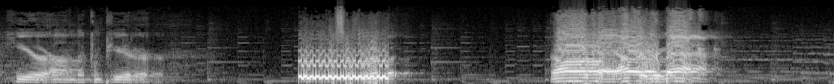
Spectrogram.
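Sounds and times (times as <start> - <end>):
speech: 0.2 - 1.7, 5.5 - 7.2
electronic incoming call ringtone on a phone: 3.0 - 4.2.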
